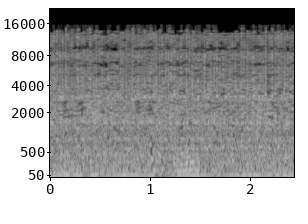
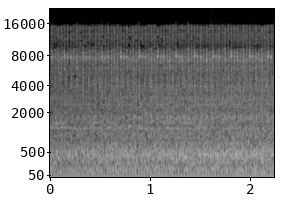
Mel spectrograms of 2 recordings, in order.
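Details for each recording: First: BMW X5 N55 after valve-cover PCV repair with new membrane and spring, cap siliconed: smooth even idle with a steady hiss and no stumble, shake or misfire; normal idle. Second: BMW X5 N55 at low-rpm idle: thin steady high squeal, heard as if from the rear crankshaft seal or bell housing, over an even idle. Pressing the valve-cover PCV makes it disappear; its spring seems too long. PCV valve squeal.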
